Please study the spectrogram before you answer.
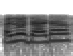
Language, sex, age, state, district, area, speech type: Goan Konkani, female, 18-30, Goa, Murmgao, urban, conversation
